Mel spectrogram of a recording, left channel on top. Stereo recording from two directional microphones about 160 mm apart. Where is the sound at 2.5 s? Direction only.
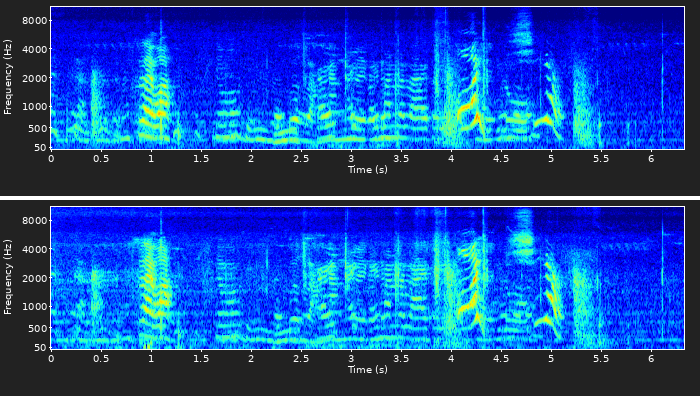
45° left (ahead or behind).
